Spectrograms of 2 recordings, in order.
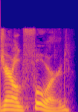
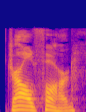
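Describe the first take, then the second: First: The name is said in a normal voice. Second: The name is said in a put-on voice.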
